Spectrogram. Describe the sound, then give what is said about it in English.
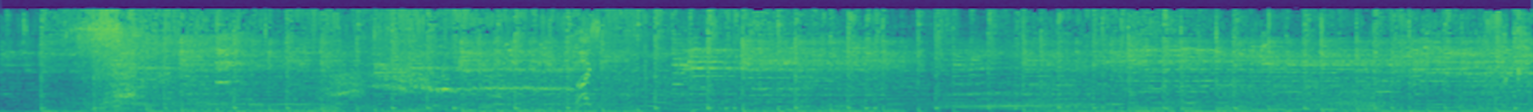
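A car engine revs and the car pulls away after reversing, a loud, sustained motor roar that shifts in pitch as it accelerates. “backs up and hits him before pulling away in his car.”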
